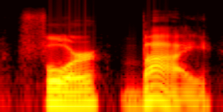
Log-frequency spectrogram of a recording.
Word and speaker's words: forby: We have the word in English, by. We also have the word in English, bye, both pronounced by. Bye-bye. Forby. So that's what this is. It's a preposition from the 14th century. If this word had been spelled Forbie, then it would have been forby.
